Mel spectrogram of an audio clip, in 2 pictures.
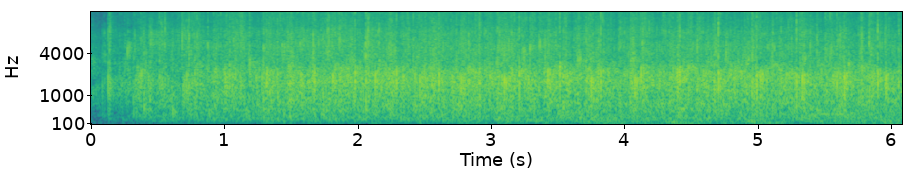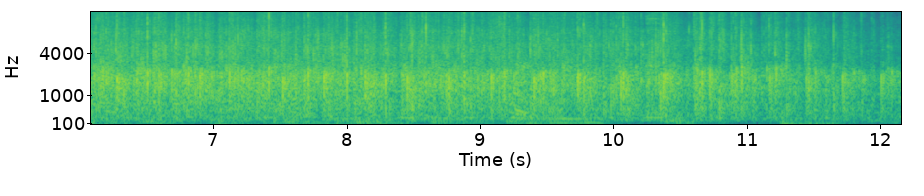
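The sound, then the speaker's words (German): Big, sustained applause from an audience greeting a guest speaker onstage, many hands clapping in a thick, even roar that holds at a steady loud level for the whole stretch. “mit Riesenapplaus und herzlich willkommen, Dr. Georg Fraberger.”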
